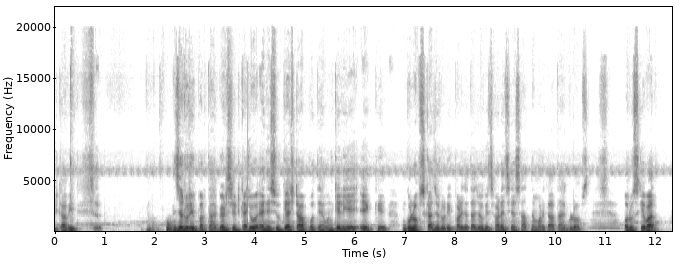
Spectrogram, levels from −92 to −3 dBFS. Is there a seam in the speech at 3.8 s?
yes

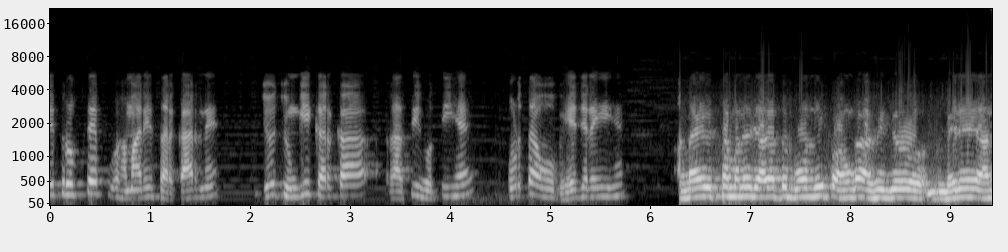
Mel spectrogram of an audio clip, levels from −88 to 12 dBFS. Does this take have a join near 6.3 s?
yes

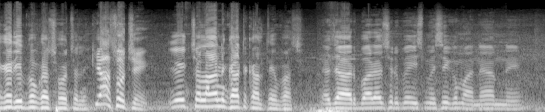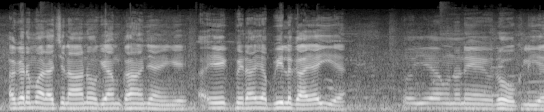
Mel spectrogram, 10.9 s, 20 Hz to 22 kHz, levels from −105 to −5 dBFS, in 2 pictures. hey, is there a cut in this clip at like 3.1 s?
yes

